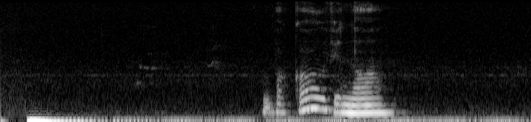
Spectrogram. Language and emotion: Russian, sad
